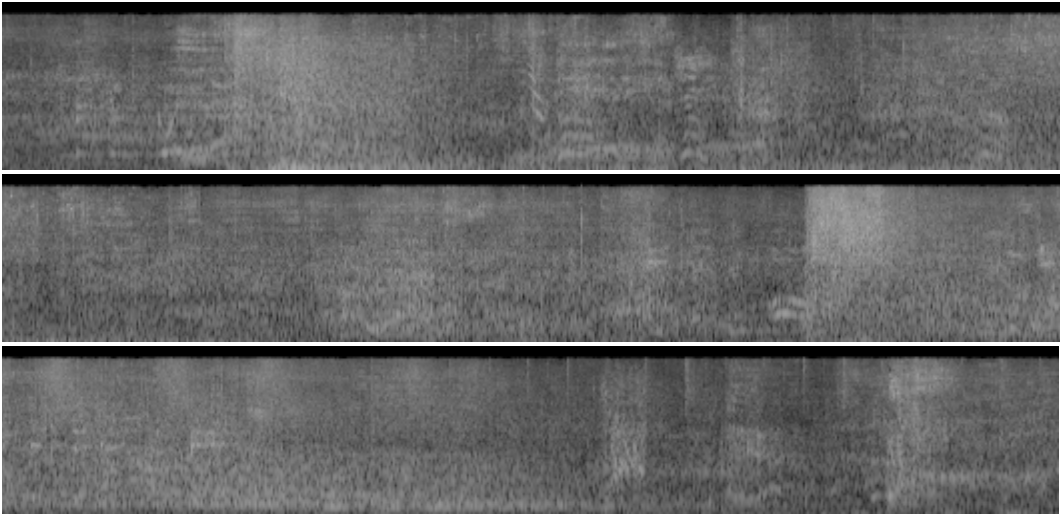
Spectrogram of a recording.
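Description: Blows thud against bodies.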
